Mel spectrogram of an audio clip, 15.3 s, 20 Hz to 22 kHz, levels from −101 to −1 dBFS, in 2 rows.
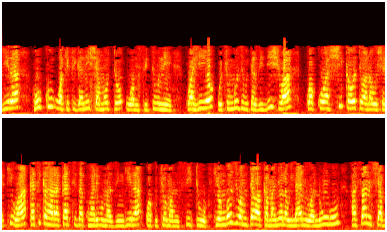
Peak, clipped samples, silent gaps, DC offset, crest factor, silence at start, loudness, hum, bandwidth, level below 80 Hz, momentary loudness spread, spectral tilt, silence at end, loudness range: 0 dBFS; 0.2%; none; under 0.1%; 16 dB; 0 s; -16 LUFS; none; 6 kHz; -50 dBFS; 12 LU; -8 dB/octave; 0 s; 4 LU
